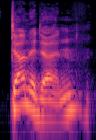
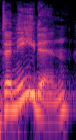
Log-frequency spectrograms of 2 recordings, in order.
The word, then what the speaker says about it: Dunedin: work and in 259 you said dunadan and he says you pronounce it dunedin i live in queenstown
